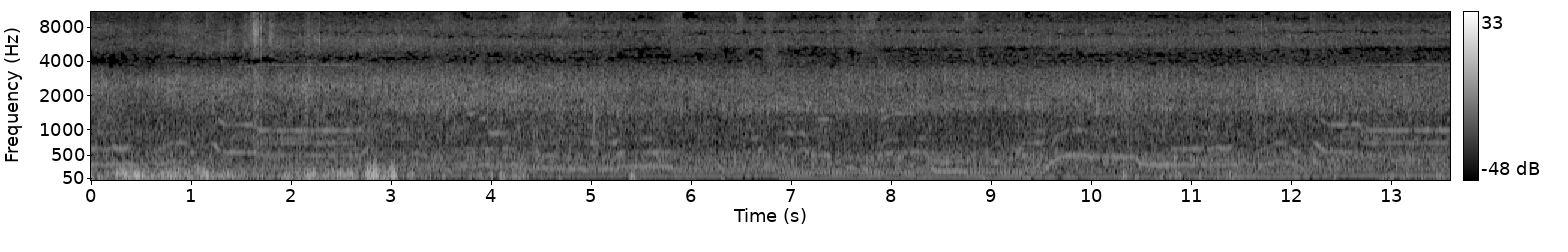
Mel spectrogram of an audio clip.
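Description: Water splashes steadily from a leaking pipe onto wet ground.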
